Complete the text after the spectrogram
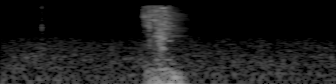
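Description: A low whoosh sweeps through once.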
